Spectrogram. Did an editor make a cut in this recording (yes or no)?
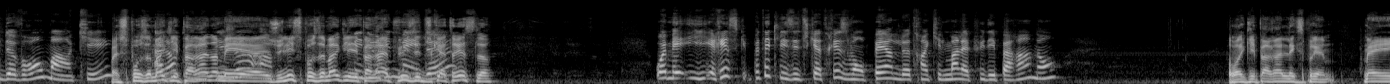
no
